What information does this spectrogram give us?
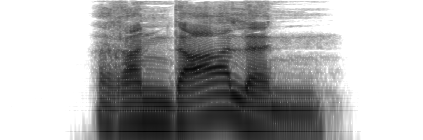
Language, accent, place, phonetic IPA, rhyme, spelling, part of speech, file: German, Germany, Berlin, [ʁanˈdaːlən], -aːlən, Randalen, noun, De-Randalen.ogg
- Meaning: dative plural of Randale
